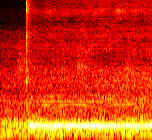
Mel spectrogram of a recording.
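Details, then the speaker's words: Laboratory laser-setup cooling pump, which had been dead, running again after being restarted: a steady, even hum with no surging or rattle and no leaks felt. The pump runs normally. "so that's the pump going and it doesn't feel like there's any leaks"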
